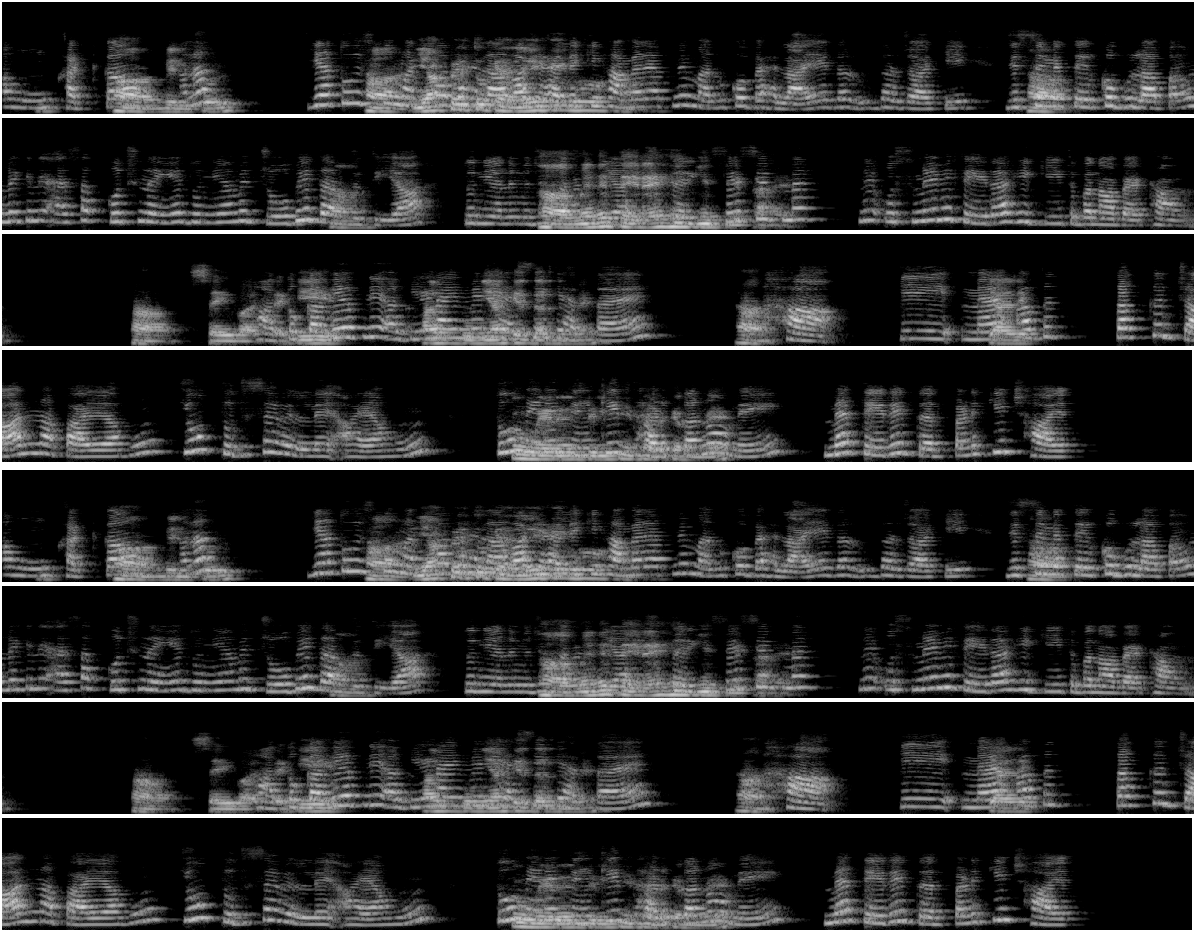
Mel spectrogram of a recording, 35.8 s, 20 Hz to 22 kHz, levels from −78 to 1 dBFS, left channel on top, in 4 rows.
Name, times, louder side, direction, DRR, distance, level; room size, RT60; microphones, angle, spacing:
voice 1, 0.0-1.6 2.3-7.2 7.5-12.1 12.4-15.0 15.4-17.9 19.8-22.7 23.6-24.1 24.6-25.8 26.2-30.0 30.5-32.6 33.0-34.8, left 2 dB, 5° left, 0.6 m, -26 dB
voice 2, 0.8-1.7 2.7-4.8 7.7-8.0 11.4-11.6 13.0-14.9 18.8-20.4 21.0-22.3 23.4-23.7 25.3-25.6 30.6-32.3, left 2 dB, 45° left, 0.8 m, -24 dB
3.2 x 2.5 x 2.3 m
head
